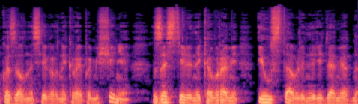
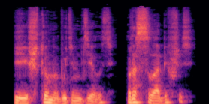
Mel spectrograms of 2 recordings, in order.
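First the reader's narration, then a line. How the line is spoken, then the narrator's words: Plain. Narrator (Russian): спросила Деннис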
